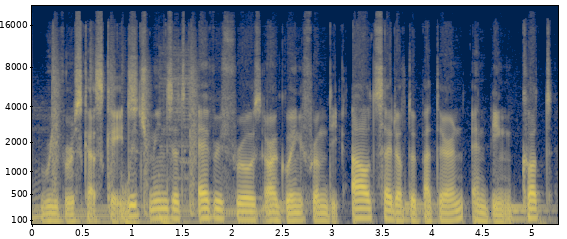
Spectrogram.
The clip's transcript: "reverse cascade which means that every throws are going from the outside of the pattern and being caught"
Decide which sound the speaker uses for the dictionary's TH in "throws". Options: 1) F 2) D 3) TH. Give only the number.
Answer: 1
